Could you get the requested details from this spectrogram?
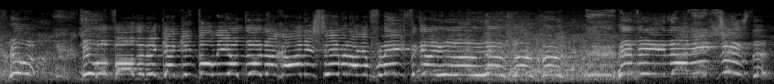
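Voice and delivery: veel hoger, snel, huilend roepen; huilend kind. Acted. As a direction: jammer het uit als een kind in tranen. Kind huilt tegen vader. (kindje huilt en roept tegen vader)

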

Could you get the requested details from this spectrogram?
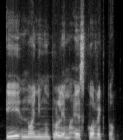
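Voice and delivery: ordinary talk

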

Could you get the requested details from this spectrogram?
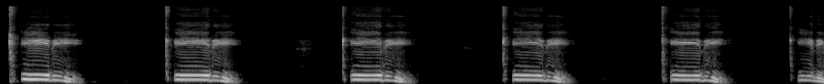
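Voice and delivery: "Kiri" dicho alto, con la K glotalizada que revienta; glottal K burst. Shown as a demonstration. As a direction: hacer explotar la K de "Kiri", arriba y fuerte. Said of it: "se tiene que pronunciar como si estaríamos haciendo reventar o explotar". ("Kiri" con k glotal explosiva, tono alto)

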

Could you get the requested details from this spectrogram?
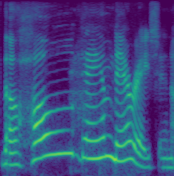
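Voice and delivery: slow Southern drawl; Georgia accent. Shown as a demonstration. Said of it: "read exactly like this".

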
